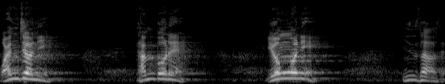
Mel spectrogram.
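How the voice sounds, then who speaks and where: A man speaks in an animated tone with an extremely high pitch, very wide pitch swings and a raised, projected voice, with audible room echo. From South Korea, Bucheon/Incheon area. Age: 70s. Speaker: retired pastor. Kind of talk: sermon. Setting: church.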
